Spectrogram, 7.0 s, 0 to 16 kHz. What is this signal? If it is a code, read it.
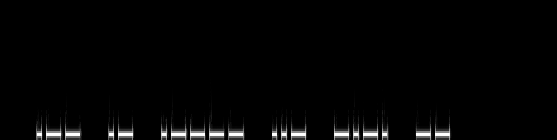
Morse code, heard as a keyed tone, about 20 wpm, spaced as for 15 wpm, 700 Hz. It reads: WA1UCM
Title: 147 Lesson 24g - Letter y - Call Signs 20wpm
